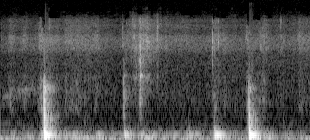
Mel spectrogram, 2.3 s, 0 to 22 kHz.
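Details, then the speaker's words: BMW R1150GS shaft-drive final drive, removed after failing on a ride, hub turned by hand: irregular dull clunks, stiff and notchy instead of smooth and free; failing final drive bearing, with loose bushings also noted. "I mean, that is really stiff to turn. It's really noty. That should spin smoothly and freely. Um, and that is what broke on the way back."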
